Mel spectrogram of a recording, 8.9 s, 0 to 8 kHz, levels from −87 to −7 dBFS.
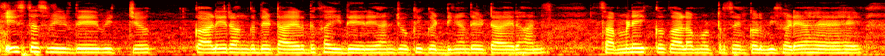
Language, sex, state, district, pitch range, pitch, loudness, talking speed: Punjabi, female, Punjab, Kapurthala, 185-200 Hz, 190 Hz, -14 LUFS, 175 wpm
